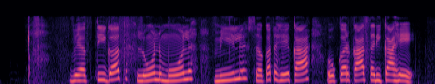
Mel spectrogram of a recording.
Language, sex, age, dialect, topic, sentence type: Chhattisgarhi, male, 51-55, Eastern, banking, question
